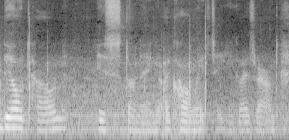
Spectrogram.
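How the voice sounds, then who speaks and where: Over noticeable background noise and audible room echo, a woman speaks with a fairly low pitch and fairly even intonation. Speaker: travel vlogger. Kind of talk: travel vlog. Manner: quiet.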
